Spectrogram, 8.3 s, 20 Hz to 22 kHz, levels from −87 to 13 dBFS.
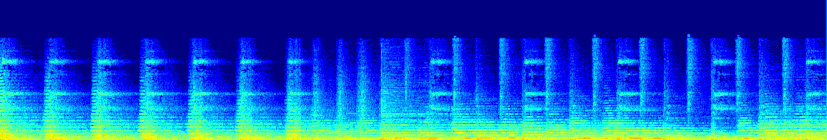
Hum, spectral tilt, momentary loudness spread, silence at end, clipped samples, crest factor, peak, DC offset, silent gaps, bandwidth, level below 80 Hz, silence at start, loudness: none; -6 dB/octave; 5 LU; 0 s; under 0.1%; 14 dB; -6 dBFS; under 0.1%; none; 15.5 kHz; -24 dBFS; 0 s; -22 LUFS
